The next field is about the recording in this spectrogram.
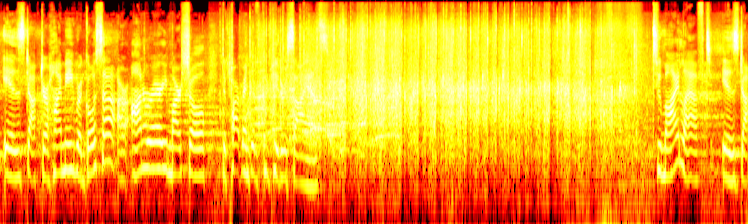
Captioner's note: applause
